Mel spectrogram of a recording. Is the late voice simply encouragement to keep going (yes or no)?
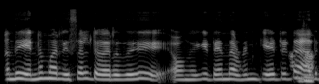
yes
